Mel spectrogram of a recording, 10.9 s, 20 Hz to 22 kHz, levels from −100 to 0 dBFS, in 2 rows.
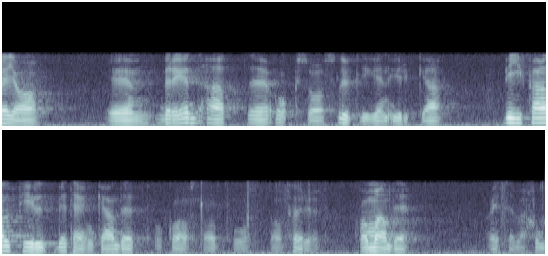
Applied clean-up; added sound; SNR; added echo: none; none; none; none.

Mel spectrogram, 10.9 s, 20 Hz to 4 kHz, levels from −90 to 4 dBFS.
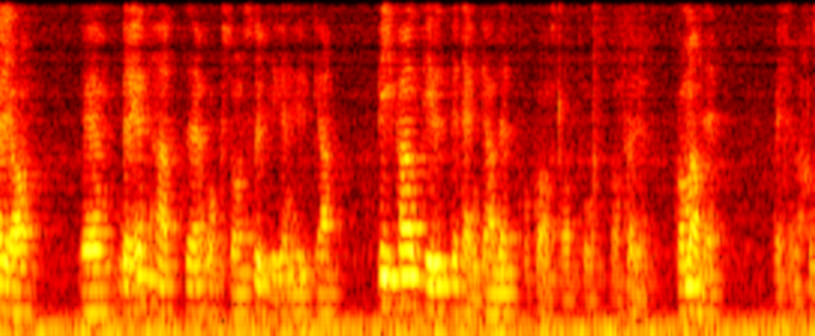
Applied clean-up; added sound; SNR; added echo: none; none; none; reverberation time 0.4 s.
